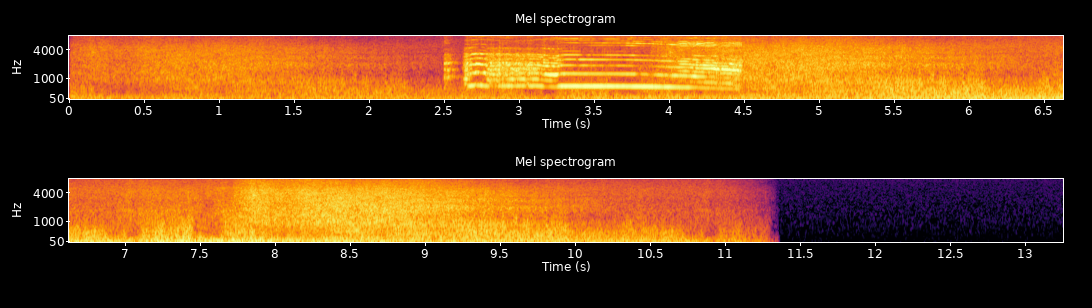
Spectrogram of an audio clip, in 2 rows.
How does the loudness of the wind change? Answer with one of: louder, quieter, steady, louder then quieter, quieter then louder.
louder.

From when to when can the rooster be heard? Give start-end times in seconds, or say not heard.
2.5-4.5.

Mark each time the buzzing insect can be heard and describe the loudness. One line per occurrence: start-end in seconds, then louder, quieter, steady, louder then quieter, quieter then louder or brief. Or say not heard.
not heard.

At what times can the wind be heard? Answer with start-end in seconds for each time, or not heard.
0.0-11.3.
